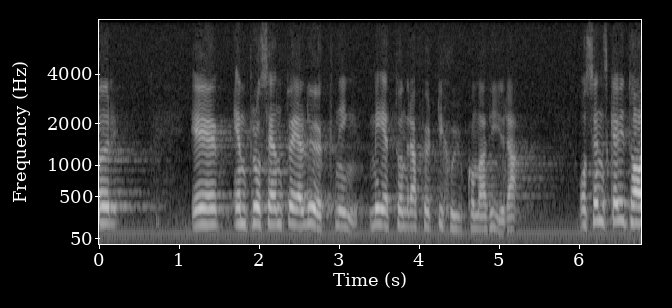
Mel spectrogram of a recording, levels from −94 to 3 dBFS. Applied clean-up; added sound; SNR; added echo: none; none; none; none.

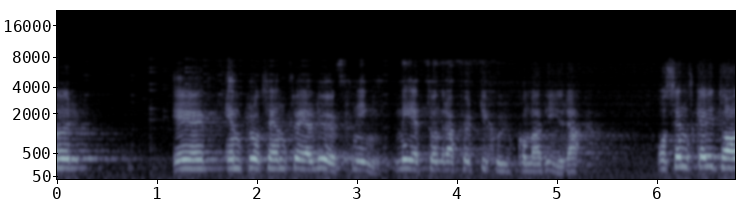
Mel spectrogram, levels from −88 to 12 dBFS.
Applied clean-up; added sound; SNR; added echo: neural separator model SepFormer DNS4.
